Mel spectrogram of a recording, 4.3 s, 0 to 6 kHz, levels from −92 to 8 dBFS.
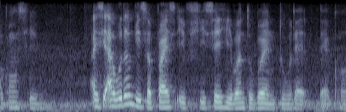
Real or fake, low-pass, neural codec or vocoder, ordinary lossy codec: fake; 5.4 kHz; codec, 16 kHz, 6 kbps, DAC; none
